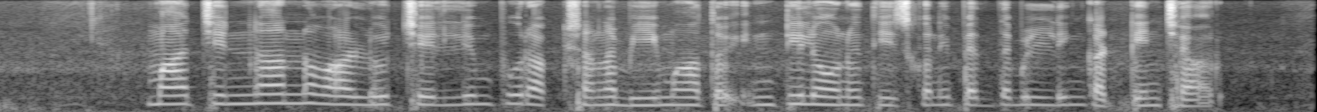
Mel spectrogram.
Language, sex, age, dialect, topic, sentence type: Telugu, female, 25-30, Central/Coastal, banking, statement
